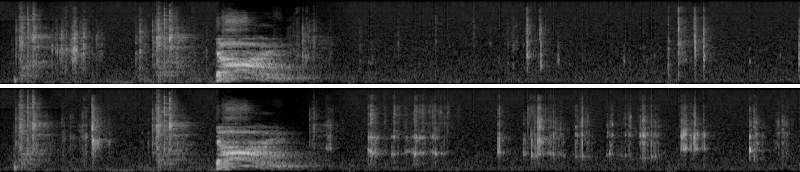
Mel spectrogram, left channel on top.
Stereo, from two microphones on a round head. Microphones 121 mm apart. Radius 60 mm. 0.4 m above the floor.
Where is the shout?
10° left (ahead or behind), 5.5 m.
